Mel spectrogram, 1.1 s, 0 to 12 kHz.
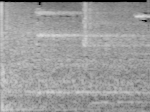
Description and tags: bounce chirp 1
Noise produced by a bounce of a ball and noise produced by friction with the shoes and the wood floor.
drop, chirp, TheSoundMakers, floor, bounce, UPF-CS13, sport, basketball, ball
